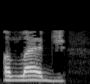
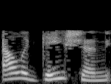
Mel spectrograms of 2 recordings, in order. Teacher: Notice it's pronounced very differently. The verb has a soft J sound, allege, but the allegation uses the hard G.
